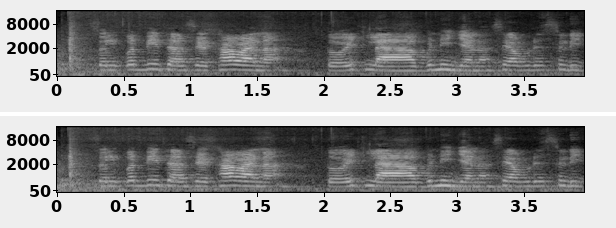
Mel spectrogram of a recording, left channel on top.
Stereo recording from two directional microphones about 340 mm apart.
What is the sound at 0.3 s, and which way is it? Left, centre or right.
A woman's voice, left.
